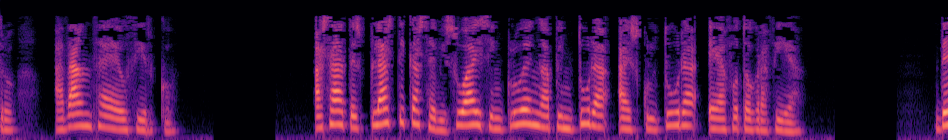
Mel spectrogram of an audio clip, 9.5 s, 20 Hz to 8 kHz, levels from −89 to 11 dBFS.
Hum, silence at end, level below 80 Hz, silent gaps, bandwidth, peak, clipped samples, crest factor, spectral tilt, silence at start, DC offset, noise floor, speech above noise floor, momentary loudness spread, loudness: none; 0 s; -60 dBFS; 2.15-2.75 s, 8.37-8.96 s; 6 kHz; -2 dBFS; under 0.1%; 20 dB; -7 dB/octave; 0 s; under 0.1%; under -90 dBFS; over 70 dB; 12 LU; -21 LUFS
